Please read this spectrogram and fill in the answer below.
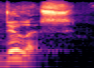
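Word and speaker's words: doulos (δοῦλος): In fact, the word slave, the Greek word, is doulos, and you spell it D-O-U-L-O-J, but it's pronounced doulos, and that means slave.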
